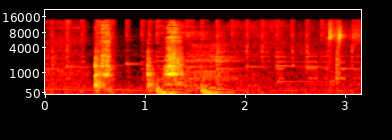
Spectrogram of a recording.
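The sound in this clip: Ingredients for a chocolate recipe, including about a tablespoon of butter, being put into a bowl, with a few clinks of dishes and utensils and soft low thuds, fairly quiet and without talk.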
